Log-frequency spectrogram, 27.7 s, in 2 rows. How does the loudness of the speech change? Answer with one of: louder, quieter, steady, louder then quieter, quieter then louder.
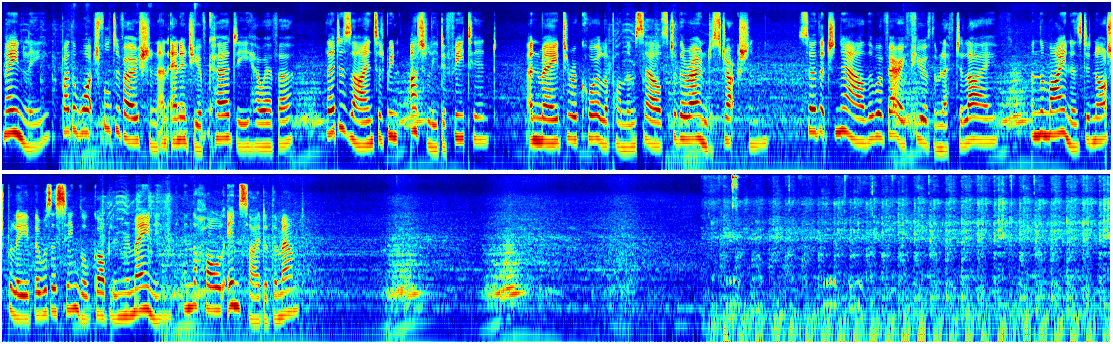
steady.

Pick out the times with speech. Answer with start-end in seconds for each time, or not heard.
0.0-17.6.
